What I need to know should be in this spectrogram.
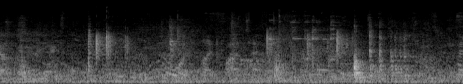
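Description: Pool balls click against each other.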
